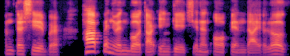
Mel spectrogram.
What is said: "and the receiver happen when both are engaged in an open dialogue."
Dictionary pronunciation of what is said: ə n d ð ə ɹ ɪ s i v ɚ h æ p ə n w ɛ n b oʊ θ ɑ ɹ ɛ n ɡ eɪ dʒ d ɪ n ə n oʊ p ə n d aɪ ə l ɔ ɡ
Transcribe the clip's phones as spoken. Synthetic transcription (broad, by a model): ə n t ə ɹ s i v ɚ h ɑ p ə n w ɛ n b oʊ t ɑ ɹ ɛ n ɡ eɪ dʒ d ɪ n ə n oʊ p ə n d aɪ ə l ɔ ɡ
